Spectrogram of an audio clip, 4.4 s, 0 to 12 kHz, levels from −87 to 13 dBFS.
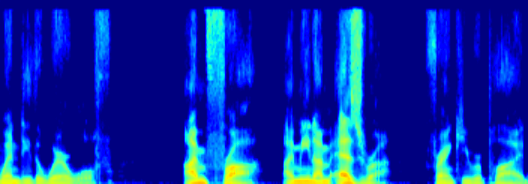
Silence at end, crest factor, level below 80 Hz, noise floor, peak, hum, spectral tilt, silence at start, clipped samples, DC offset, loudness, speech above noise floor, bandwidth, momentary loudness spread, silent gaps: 0 s; 20 dB; -50 dBFS; -79 dBFS; -6 dBFS; none; -6 dB/octave; 0 s; under 0.1%; under 0.1%; -25 LUFS; 55 dB; 12 kHz; 13 LU; none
